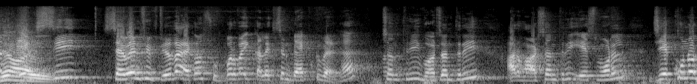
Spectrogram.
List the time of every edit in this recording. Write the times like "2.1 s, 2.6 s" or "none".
3.8 s

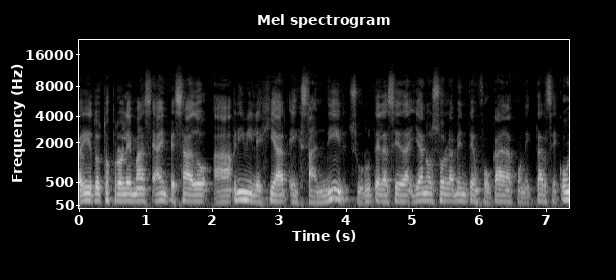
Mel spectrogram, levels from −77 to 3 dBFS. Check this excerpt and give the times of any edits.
none

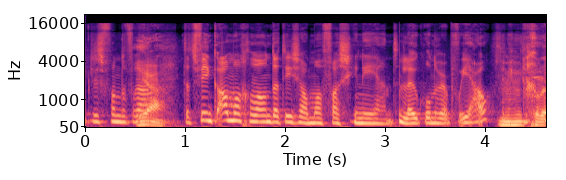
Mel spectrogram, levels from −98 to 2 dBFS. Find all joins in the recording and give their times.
3.1 s

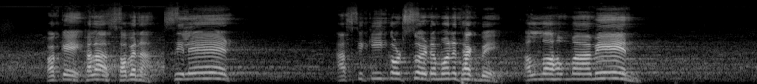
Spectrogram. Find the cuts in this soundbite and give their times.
1.6 s

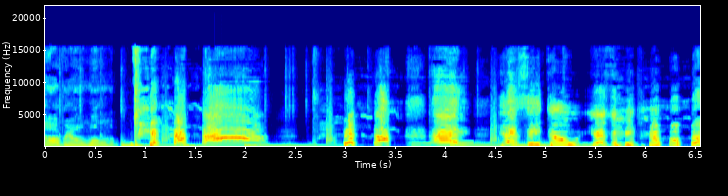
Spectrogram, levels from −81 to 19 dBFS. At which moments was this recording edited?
none

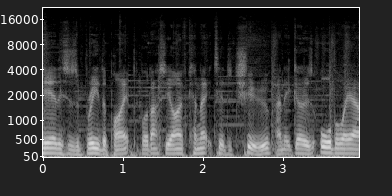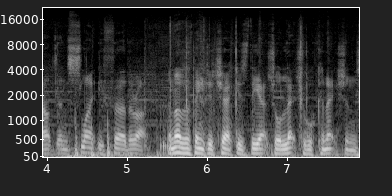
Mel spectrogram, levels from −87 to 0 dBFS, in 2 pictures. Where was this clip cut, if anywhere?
1.2 s, 2.9 s, 5.3 s

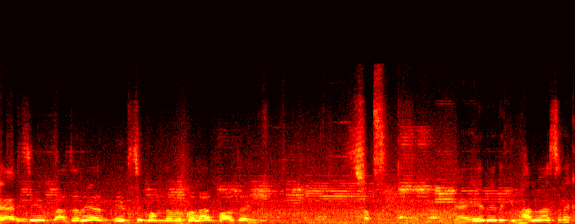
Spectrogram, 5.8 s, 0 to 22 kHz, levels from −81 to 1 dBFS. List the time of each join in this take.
3.8 s

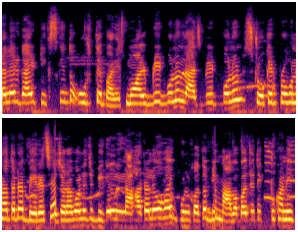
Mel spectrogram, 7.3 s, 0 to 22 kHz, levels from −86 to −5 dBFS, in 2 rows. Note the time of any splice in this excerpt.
1.5 s, 4.4 s, 6.4 s

